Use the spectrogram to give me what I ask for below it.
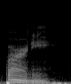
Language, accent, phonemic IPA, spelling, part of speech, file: English, US, /ˈbɑɹni/, barney, noun / adjective / verb, En-us-barney.ogg
- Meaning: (noun) 1. A lark, a romp, some fun 2. A hoax, a humbug, something that is not genuine, a rigged or unfair sporting contest 3. A poor recitation 4. A noisy argument 5. A minor physical fight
